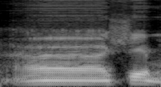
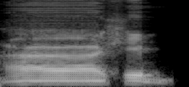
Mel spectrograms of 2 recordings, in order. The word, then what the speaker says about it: Hashim: Ya, Hashim. Ha tu panjang. Hashim.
